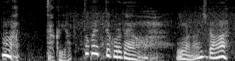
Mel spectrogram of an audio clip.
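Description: A man's voice: high-pitched, moderate pace, creaky, full character voice. Guy doing a fed-up blunt young dude in radio comedy, voice jumps around, bit of noise behind. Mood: weary, grumbling. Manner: deadpan, exasperated retorts. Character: grumpy, blunt young man, soft at heart. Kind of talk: comedic radio drama acting.

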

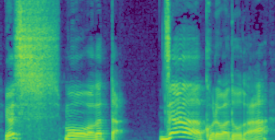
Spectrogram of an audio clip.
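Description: A man's voice: high voice, wildly swooping pitch, fairly bright tone, exaggerated voice. A man playing an exasperated, earnest young folk-tale hero in a comic radio drama, protesting and pleading. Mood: coaxing. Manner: whiny, pleading, quick to protest.

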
